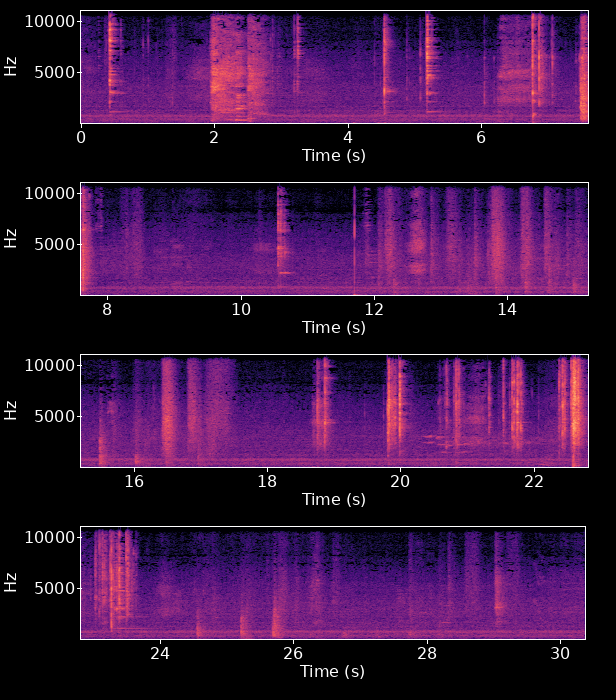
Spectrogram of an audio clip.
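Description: Metal lever corkscrew pulling the cork from a wine bottle, with a squeaky rasp about two seconds in, then scattered sharp clicks and clinks as the corkscrew and cork are handled and set down. A steady low hum runs underneath.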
